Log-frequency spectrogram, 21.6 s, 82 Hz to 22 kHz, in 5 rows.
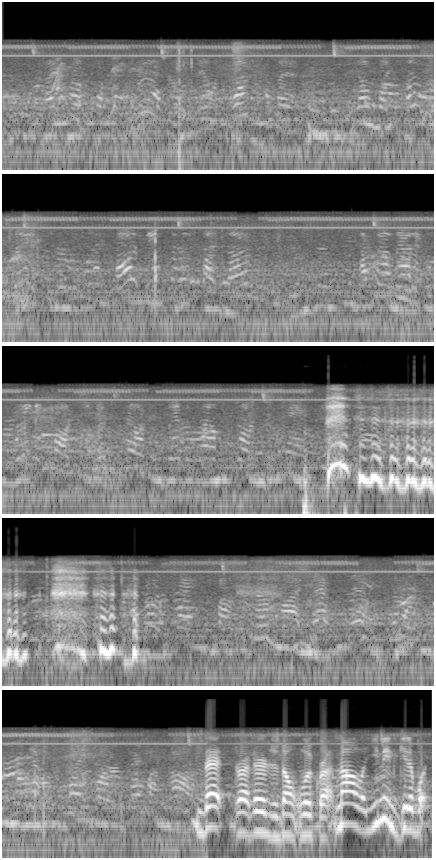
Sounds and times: Speech: 14.4s - 21.5s.

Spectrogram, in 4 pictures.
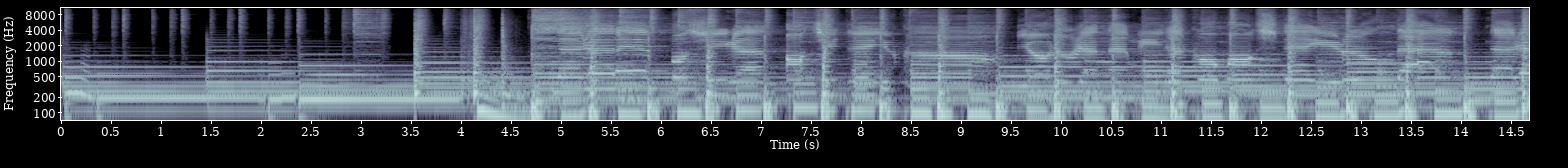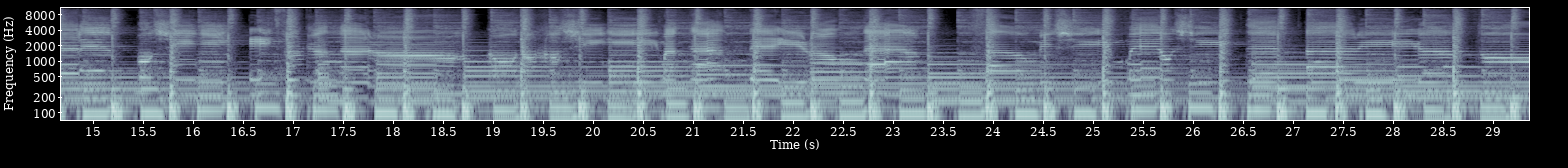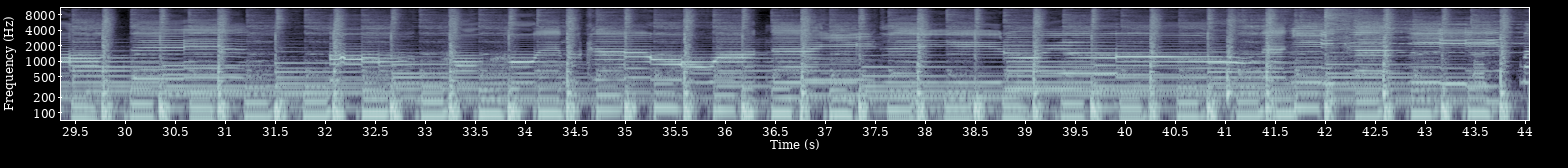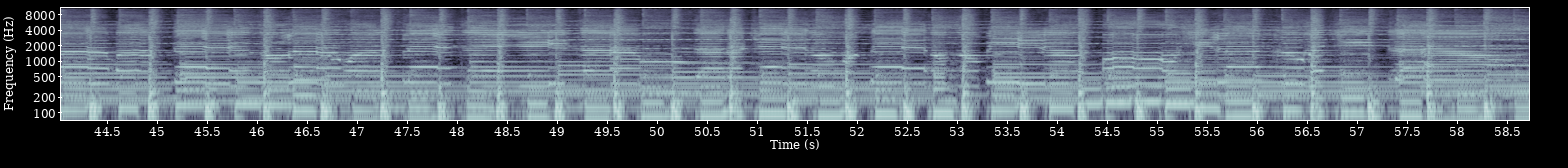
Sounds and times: Music: 0.0s - 58.7s.

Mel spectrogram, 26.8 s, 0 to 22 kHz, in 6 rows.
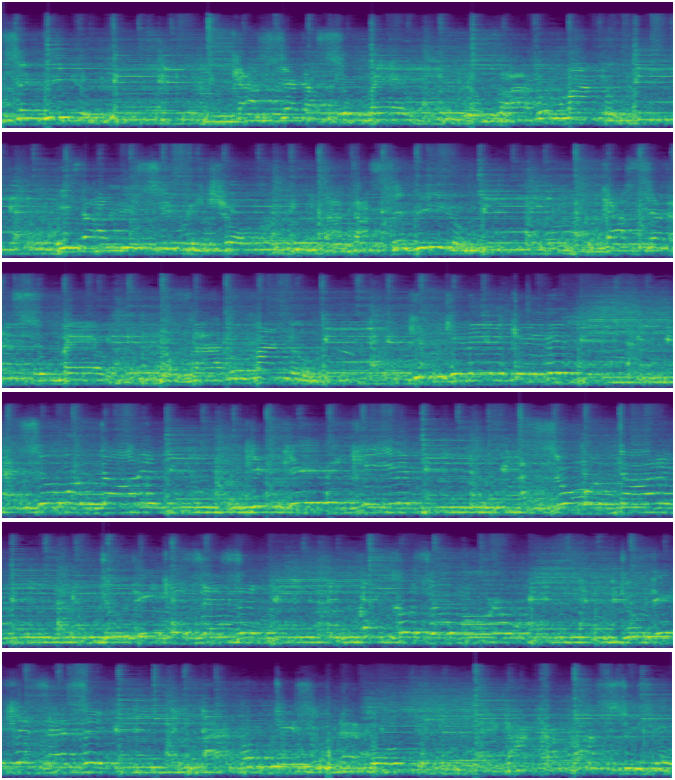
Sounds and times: Blues: 0.0s - 26.8s.

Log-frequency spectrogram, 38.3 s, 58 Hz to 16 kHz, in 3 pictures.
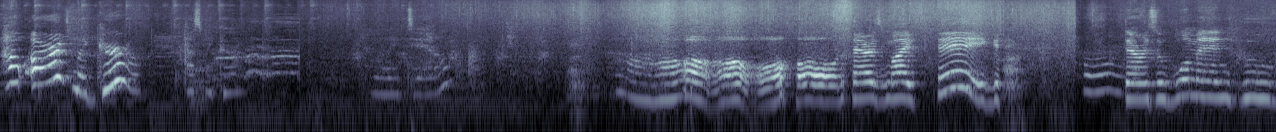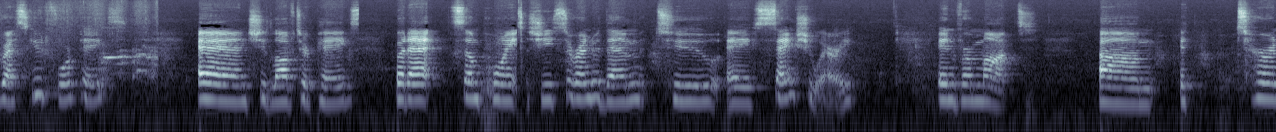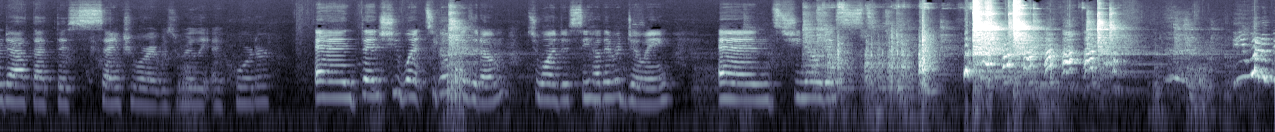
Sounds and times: Speech: 0.0s - 2.4s, 3.8s - 4.6s, 6.2s - 10.0s, 10.9s - 14.0s, 14.8s - 21.4s, 22.2s - 23.1s, 25.2s - 34.2s, 37.8s - 38.2s.

